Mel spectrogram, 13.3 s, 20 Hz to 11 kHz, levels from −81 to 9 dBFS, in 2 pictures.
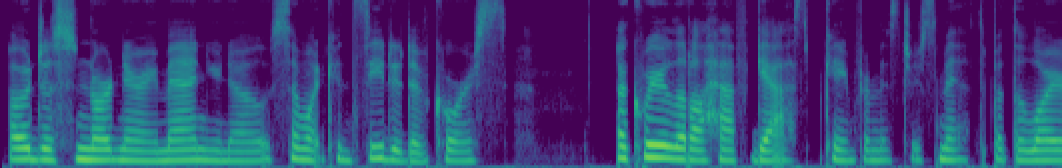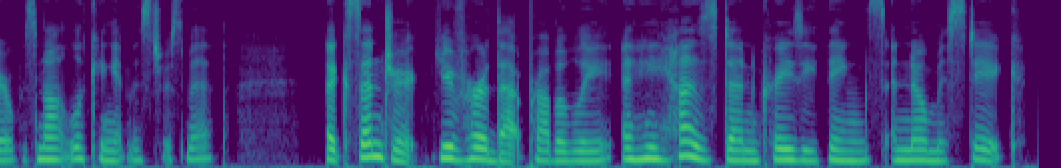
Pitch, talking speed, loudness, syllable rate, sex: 200 Hz, 185 wpm, -20 LUFS, 3.8 syllables/s, female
